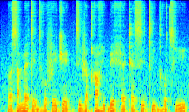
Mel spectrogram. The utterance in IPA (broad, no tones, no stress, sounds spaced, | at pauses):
ʌ s a m ɛ t e dʱ o f e t͡ʃ e | t͡s i v i qʰ ʌ ɦ i ɓ e h ɛ kʼ ɛ s i tʼ i ɡʱ o t͡sʰ i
